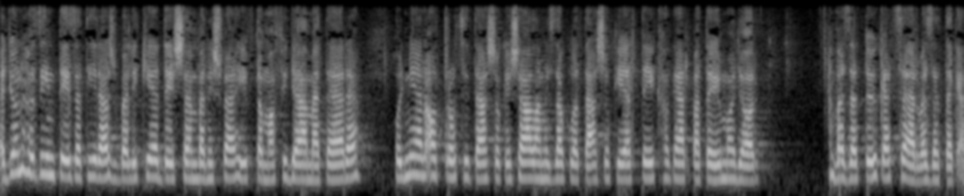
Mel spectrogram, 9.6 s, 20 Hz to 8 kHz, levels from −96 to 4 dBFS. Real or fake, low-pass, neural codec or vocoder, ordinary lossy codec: real; 7.2 kHz; none; none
